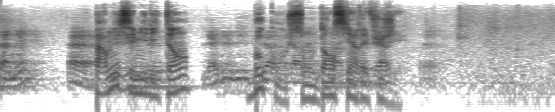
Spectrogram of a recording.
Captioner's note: tibetan spoken audio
